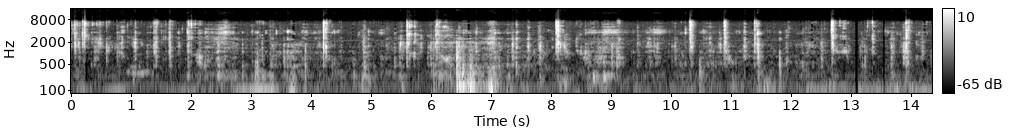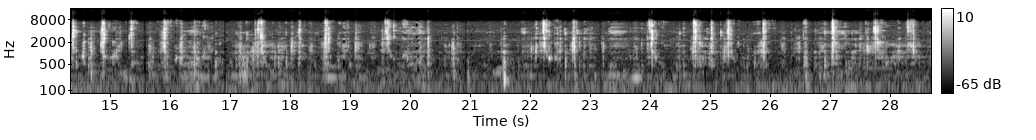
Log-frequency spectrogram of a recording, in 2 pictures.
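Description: A person chewing chicken in mumbo sauce close to the microphone: a long run of sharp mouth clicks and smacks. There is a dull low thump about six and a half seconds in.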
